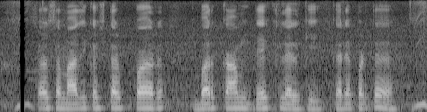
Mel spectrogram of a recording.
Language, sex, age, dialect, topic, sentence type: Maithili, male, 36-40, Southern/Standard, banking, question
